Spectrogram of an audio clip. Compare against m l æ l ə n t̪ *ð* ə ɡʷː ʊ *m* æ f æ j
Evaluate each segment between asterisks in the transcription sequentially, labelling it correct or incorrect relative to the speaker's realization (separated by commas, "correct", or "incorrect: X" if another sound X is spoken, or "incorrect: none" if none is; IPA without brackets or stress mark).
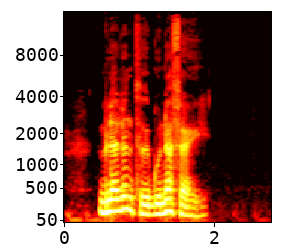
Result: correct, incorrect: n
